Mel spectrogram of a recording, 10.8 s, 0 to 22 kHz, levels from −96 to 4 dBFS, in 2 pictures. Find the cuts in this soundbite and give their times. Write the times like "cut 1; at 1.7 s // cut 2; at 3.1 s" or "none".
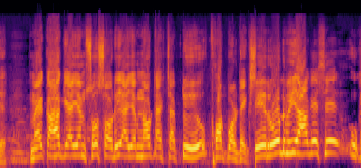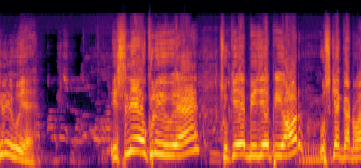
cut 1; at 3.7 s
